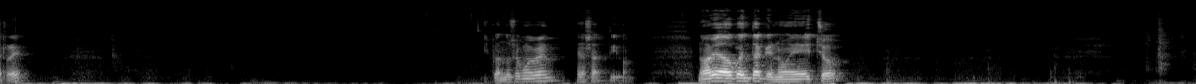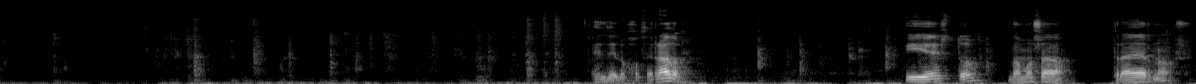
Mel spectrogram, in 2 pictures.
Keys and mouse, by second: 1.2 shift+middle click, 1.9 right click, 2.8 g, 5.0 shift+right click, 5.4 g, 7.1 right click, 9.2 click, 10.2 drag, 10.8 click, 11.0-19.5 drag, 19.5 ctrl+middle click, 20.1 Tab, 22.4 right click, 23.1 right click.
